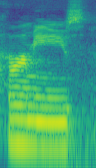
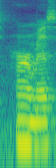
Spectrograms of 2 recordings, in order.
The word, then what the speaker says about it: Hermes: pronounce that then correctly it's not hermès it's not hermes it's her miss i have a buddy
